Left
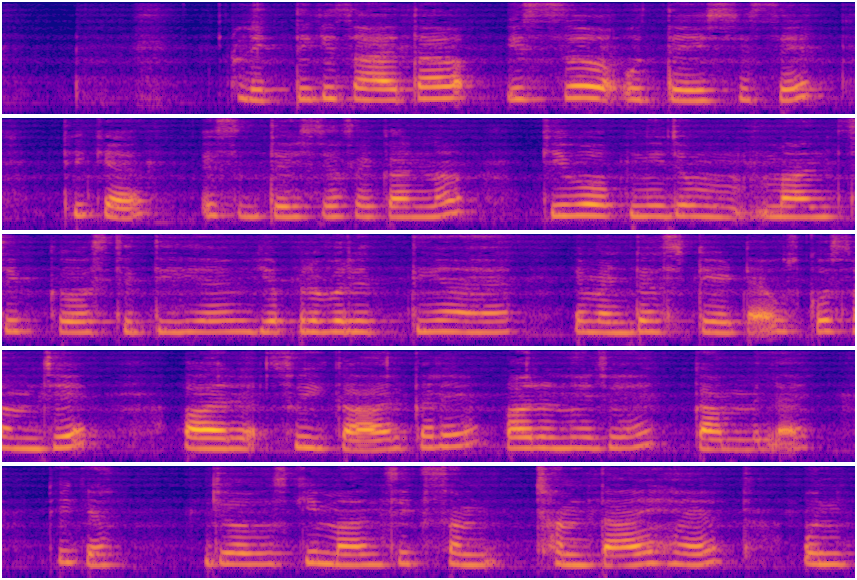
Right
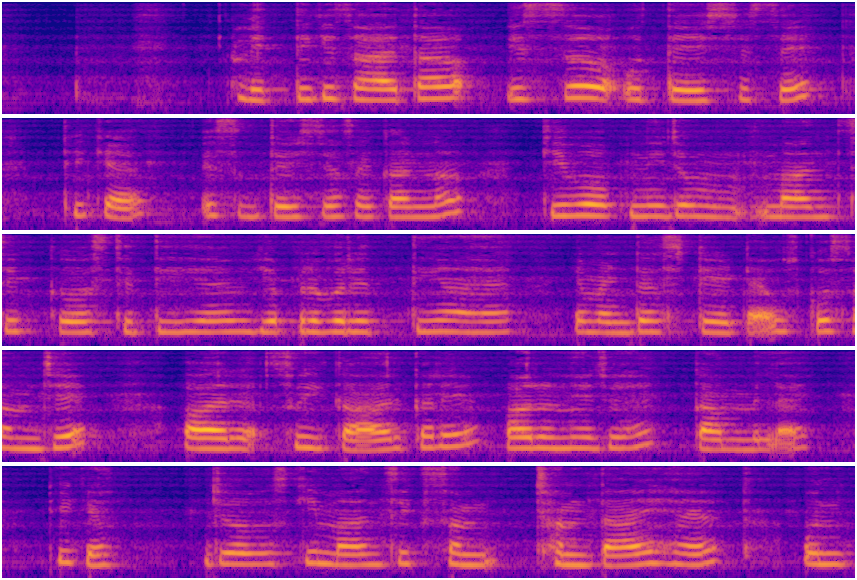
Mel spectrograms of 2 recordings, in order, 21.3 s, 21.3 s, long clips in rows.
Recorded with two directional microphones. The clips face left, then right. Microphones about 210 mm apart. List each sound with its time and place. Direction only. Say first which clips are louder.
1.1 s speech: right 3 dB; 20° right (ahead or behind)
17.3 s a woman's voice: right 4 dB; 30° right (ahead or behind)
18.0 s a woman's voice: right 3 dB; 15° right (ahead or behind)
